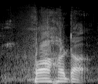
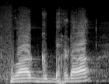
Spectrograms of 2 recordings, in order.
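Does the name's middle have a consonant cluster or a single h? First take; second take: single h; cluster. First: The middle is a single soft h sound. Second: The middle has a heavy g-bh consonant cluster. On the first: This is the form used in the Kerala tradition. "they pronounce it as Vahada, following the Jain tradition" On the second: This is the standard Sanskrit form. "they don't use the Guru Aksharas"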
